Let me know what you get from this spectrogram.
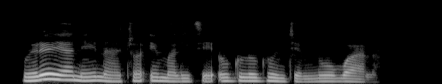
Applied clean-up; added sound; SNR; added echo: none; none; none; none.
